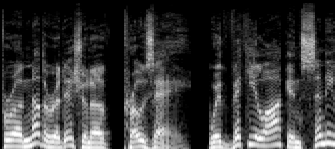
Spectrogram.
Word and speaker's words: PRosé: our show pros now it's pros a rhymes with rose because we're pr pros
